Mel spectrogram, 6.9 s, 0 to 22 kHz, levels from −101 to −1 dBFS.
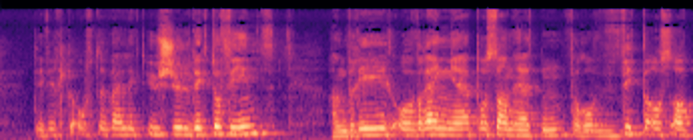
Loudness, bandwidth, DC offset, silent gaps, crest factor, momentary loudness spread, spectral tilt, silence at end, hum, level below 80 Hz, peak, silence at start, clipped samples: -20 LUFS; 17 kHz; under 0.1%; none; 18 dB; 12 LU; -4 dB/octave; 0 s; none; -56 dBFS; -2 dBFS; 0.35 s; under 0.1%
